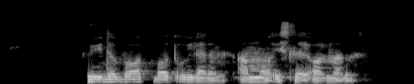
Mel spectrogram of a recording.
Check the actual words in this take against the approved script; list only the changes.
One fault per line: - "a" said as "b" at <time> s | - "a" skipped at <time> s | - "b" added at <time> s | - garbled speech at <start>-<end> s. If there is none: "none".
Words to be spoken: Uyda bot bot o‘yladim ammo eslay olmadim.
none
